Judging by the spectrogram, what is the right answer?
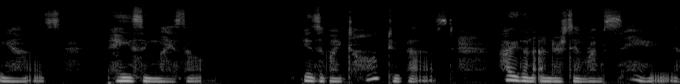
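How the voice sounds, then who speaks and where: Soft-spoken and somewhat breathy, a woman speaks at a fairly slow pace in a very deep, low, dark and mellow voice with fairly even intonation and long, frequent pauses, recorded with a dry, close sound and no echo. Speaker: ASMR creator. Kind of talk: soft-spoken ASMR ramble.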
